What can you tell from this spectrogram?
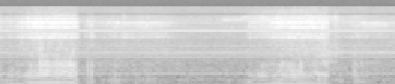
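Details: Dog named Bubba asleep indoors, giving two deep, throaty snores about three seconds apart, each a low rattling drone with quiet breathing between, against a constant electrical hum.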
